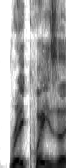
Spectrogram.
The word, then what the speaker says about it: Rayquaza: even like pokemon dude i've pronounced rayquaza correctly raqueza rayquaza is how you pronounce rayquaza yeah people this happened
